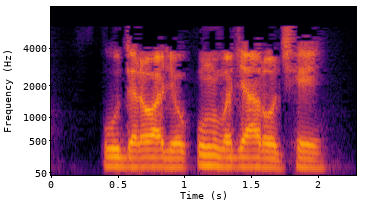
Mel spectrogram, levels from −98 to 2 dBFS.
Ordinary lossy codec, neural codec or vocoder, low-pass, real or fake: MP3, 24 kbps; codec, 16 kHz, about 1 kbps, DyCAST, with the encoder's durations; 7.2 kHz; fake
